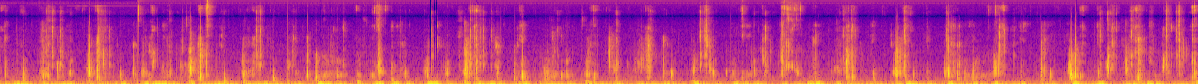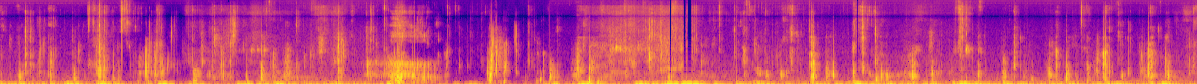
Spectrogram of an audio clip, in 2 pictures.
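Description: Close-miked wet chewing of soft, sticky mochi rice-cake sweets: a steady run of mouth clicks and smacks. About two-thirds of the way through there is a short rustle.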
